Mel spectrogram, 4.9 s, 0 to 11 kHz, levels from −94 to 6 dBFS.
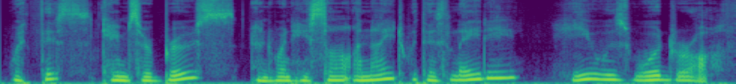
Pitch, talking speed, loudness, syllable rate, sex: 175 Hz, 220 wpm, -16 LUFS, 4.6 syllables/s, female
